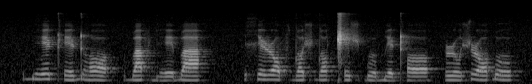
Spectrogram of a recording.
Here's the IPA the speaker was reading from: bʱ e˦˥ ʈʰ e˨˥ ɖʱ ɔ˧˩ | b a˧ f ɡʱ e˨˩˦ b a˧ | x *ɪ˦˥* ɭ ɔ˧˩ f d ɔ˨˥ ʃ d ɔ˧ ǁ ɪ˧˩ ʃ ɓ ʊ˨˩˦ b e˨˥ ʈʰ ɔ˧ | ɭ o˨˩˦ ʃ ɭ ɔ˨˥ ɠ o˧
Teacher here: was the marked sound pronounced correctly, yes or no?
no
